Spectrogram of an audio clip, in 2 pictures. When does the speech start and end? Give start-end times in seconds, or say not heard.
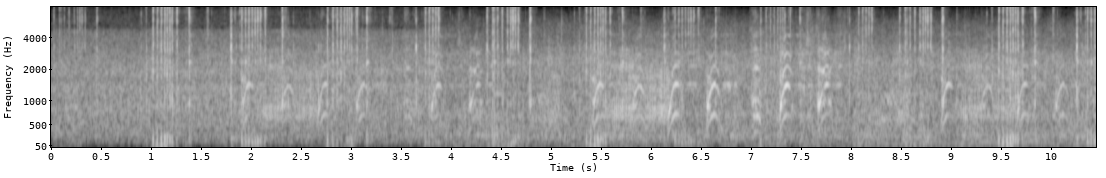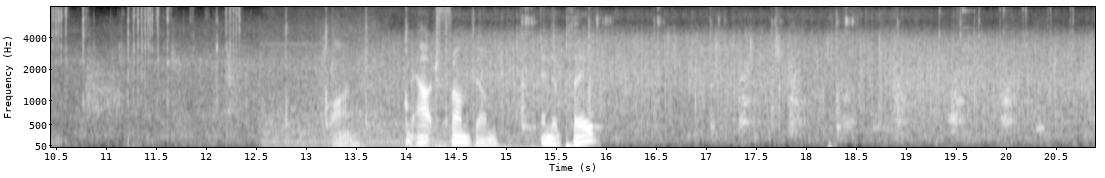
13.2-15.9.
